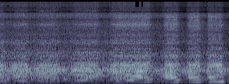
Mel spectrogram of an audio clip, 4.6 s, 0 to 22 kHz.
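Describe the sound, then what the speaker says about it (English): A 1968 boat engine with a cooling-water circulation fault revs unevenly as the throttle opens, a mid-pitched motor note surging and dipping in rough pulses, moderately loud and close, without speech. "so now I'll give it some throttle"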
